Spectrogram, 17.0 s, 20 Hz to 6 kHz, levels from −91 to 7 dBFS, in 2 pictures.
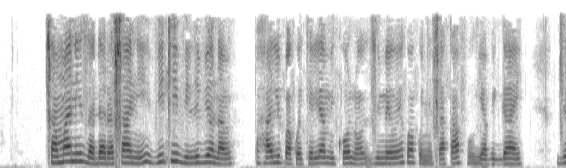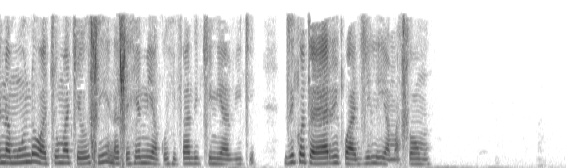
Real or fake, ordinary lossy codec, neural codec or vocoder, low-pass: real; MP3, 32 kbps; none; 5.4 kHz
